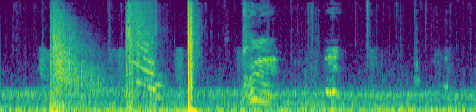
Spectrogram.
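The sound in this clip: A single sharp gunshot cracks out in a tense film scene, set among a few softer rushing bursts of noise before and after it.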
